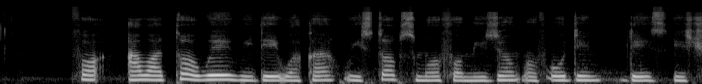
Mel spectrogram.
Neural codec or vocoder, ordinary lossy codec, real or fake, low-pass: none; Opus, 16 kbps; real; 19.8 kHz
